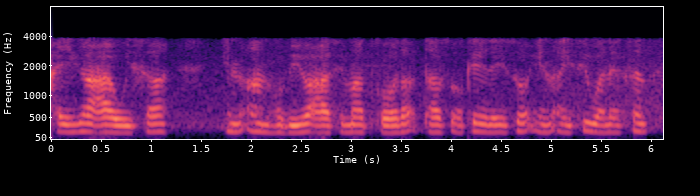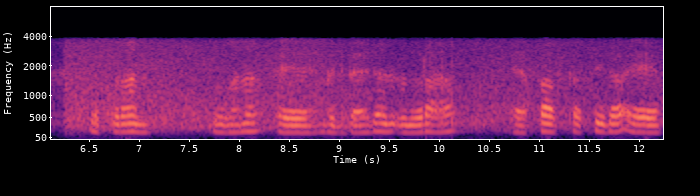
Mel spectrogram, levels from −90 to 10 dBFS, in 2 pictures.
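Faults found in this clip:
Bluetooth CVSD headset codec, throughout. Band limited to about 300 Hz–3.7 kHz. Scratchy s sounds, granular hiss. One-bit step tracking overloads on loud highs. Fits a 64 kbps link.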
